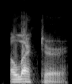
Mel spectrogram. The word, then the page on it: elector: American English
